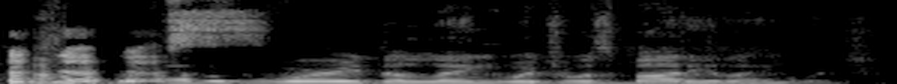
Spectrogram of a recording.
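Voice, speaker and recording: A man with a high voice plays along in pirate character. He tosses out quick quips over a voice call. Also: animated.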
